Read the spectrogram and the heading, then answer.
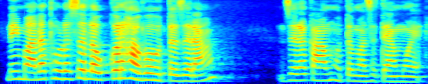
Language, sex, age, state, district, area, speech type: Marathi, female, 45-60, Maharashtra, Kolhapur, urban, spontaneous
